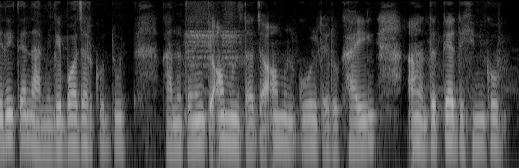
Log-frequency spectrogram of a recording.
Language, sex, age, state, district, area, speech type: Nepali, female, 45-60, West Bengal, Darjeeling, rural, spontaneous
